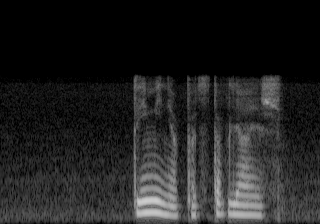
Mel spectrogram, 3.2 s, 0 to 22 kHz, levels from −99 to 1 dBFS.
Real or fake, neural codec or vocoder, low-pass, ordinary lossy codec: real; none; 5.4 kHz; none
